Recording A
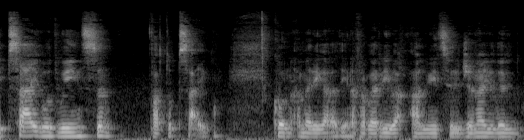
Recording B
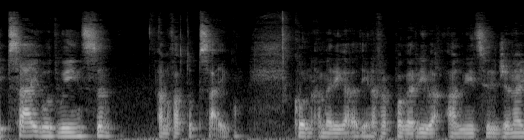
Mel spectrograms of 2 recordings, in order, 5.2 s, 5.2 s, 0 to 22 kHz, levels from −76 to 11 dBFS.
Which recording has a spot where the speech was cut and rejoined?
A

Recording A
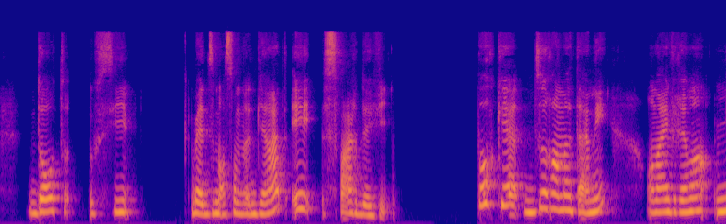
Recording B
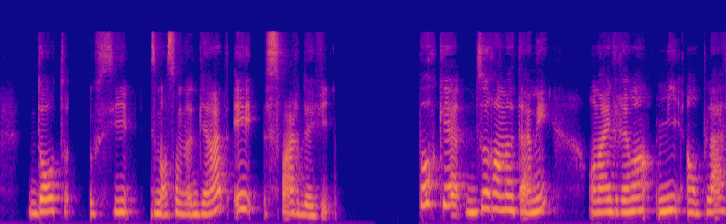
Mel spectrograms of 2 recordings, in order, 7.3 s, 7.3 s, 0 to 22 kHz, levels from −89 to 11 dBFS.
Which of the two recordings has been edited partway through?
B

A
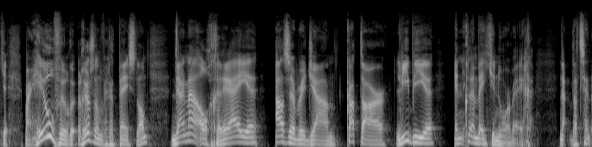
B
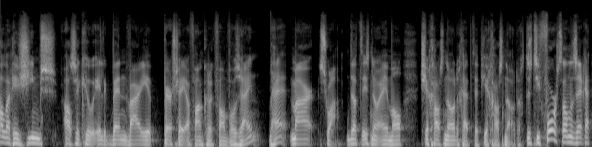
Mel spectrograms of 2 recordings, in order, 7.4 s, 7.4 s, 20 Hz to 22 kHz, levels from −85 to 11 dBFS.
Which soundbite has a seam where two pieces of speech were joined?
A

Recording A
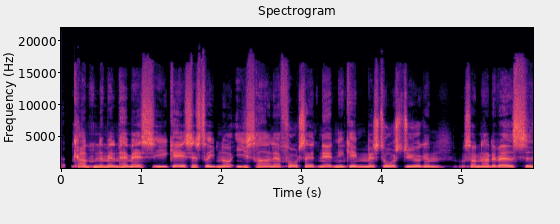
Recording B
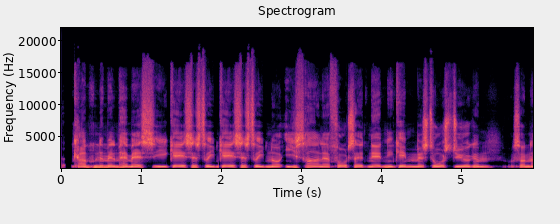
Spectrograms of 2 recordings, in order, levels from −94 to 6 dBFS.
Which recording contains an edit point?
B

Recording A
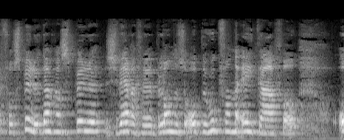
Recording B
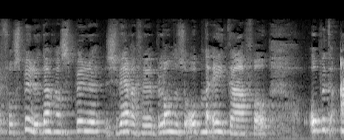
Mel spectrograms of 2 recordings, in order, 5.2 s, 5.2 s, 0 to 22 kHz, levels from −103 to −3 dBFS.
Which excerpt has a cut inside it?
B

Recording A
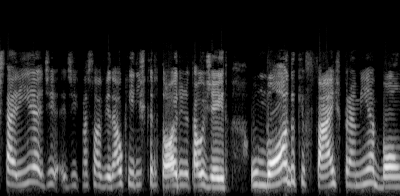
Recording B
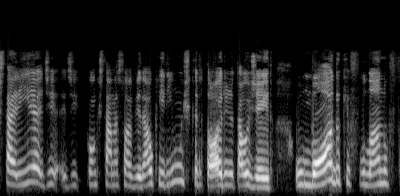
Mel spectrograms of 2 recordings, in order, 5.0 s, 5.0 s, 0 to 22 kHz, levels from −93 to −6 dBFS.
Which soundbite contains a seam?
A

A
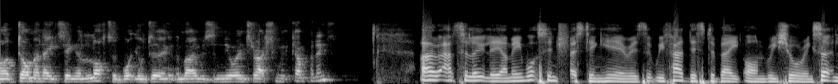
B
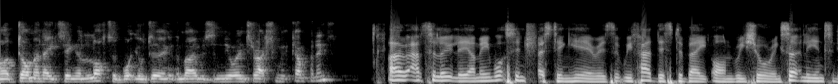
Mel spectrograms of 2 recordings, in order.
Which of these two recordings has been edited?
B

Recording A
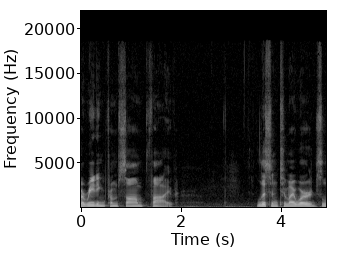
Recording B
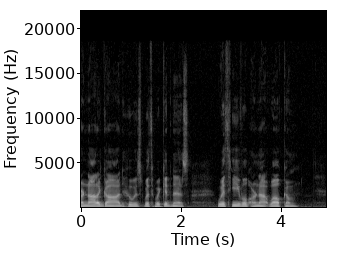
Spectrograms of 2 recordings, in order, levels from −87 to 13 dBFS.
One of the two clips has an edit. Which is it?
B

